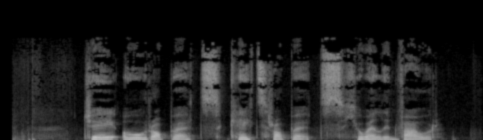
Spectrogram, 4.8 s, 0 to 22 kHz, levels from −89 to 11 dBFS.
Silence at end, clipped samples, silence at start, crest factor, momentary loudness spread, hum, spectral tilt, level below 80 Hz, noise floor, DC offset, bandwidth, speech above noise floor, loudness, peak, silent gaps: 0.45 s; under 0.1%; 0.3 s; 18 dB; 7 LU; none; -4.5 dB/octave; -74 dBFS; -54 dBFS; under 0.1%; 16 kHz; 30 dB; -25 LUFS; -8 dBFS; none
